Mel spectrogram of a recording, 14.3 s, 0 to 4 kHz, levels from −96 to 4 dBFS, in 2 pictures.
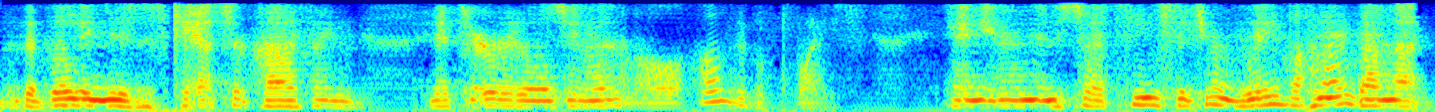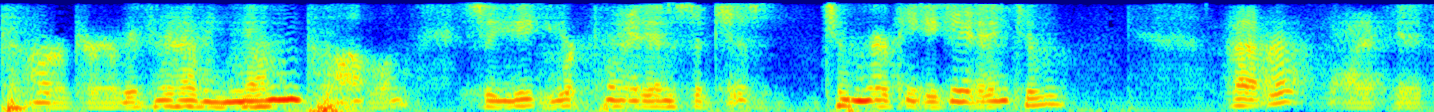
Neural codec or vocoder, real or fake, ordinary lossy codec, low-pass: codec, 16 kHz, 0.5 kbps, FreqCodec, smaller model; fake; AAC, 16 kbps; 3.6 kHz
